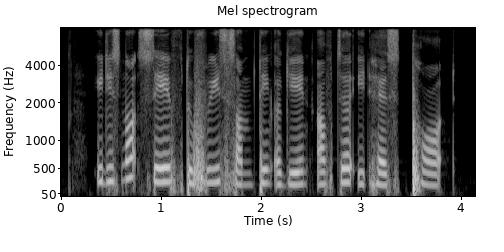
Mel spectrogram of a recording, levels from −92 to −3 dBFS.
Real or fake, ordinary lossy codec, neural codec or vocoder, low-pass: real; none; none; none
